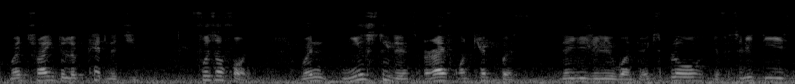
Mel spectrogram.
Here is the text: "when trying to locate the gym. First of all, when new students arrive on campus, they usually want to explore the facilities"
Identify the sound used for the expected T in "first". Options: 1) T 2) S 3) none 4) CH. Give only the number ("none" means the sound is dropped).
3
